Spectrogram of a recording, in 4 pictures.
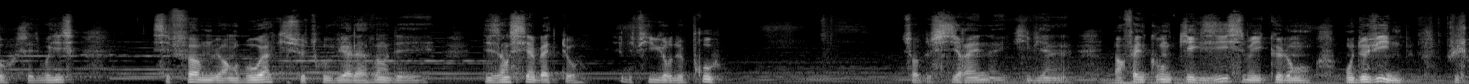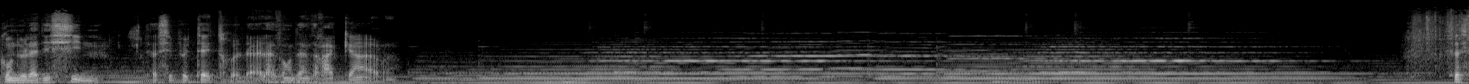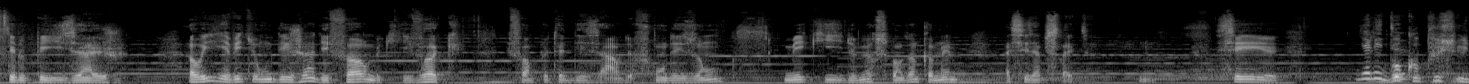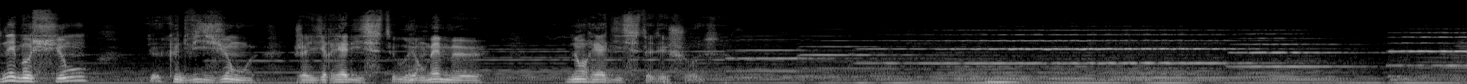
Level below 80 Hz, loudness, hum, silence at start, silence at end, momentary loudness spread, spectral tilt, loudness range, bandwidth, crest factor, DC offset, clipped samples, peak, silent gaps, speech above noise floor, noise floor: -44 dBFS; -26 LUFS; none; 0 s; 0 s; 17 LU; -4.5 dB/octave; 8 LU; 15 kHz; 24 dB; under 0.1%; under 0.1%; -4 dBFS; none; 22 dB; -47 dBFS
